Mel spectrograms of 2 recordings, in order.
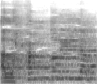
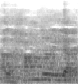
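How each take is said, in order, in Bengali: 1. হ-টি টান-করা, গলার ভেতরের ধ্বনি। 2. হ-টি সহজ, শ্বাসযুক্ত ধ্বনি। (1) "পড়লে সওয়াব আছে" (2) "পড়লে অর্থ বিকৃত হয়ে যাবে"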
